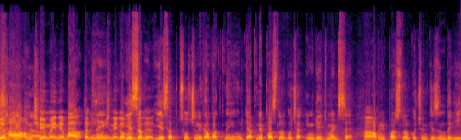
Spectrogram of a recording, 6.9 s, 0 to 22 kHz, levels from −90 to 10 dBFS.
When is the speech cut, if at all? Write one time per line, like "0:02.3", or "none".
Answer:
none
